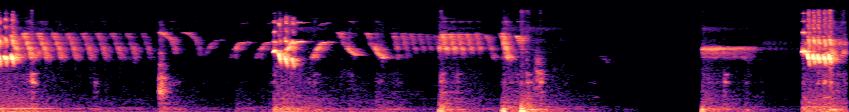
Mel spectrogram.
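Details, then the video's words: Morning song of a crossbred canary: rolling high trills and quick falling slurs in broken phrases, with sharp clicks and brief pauses between them. "persilangan kenari pagi hari"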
